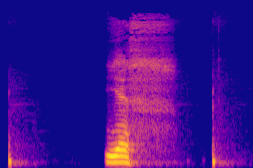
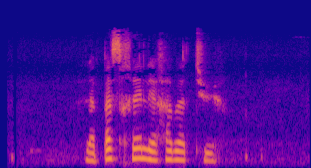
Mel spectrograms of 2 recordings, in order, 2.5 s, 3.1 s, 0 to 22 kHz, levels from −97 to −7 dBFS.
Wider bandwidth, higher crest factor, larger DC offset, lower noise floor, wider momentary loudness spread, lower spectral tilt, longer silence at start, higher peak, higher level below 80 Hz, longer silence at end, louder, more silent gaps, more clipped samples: first, 14.5 kHz vs 11 kHz; about the same, 20 dB vs 22 dB; neither; first, under -90 dBFS vs -66 dBFS; first, 21 LU vs 13 LU; first, -8 dB/octave vs -3.5 dB/octave; second, 0.1 s vs 0.85 s; first, -4 dBFS vs -16 dBFS; first, -64 dBFS vs -82 dBFS; second, 0.4 s vs 0.9 s; first, -18 LUFS vs -34 LUFS; neither; neither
